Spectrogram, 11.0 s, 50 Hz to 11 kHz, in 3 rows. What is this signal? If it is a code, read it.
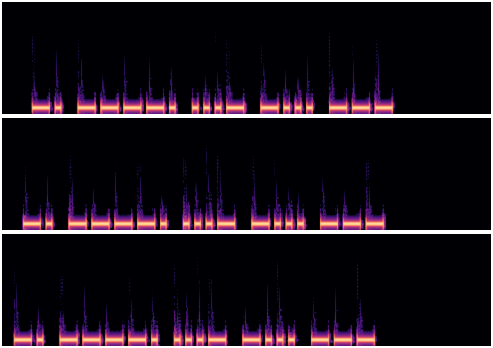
Morse code, heard as a keyed tone, about 28 wpm, 700 Hz. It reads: N9VBO N9VBO N9VBO
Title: USA Call Signs - 5 Characters - Repeated 3x - 28wpm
